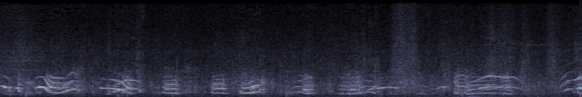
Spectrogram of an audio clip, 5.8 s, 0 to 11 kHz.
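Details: Newborn Czechoslovakian Wolfdog puppies, a litter of five females born 21 November 2020 to Orizon and Rahan, squeal in dense, overlapping bursts of high, wavering whimpers that rise and fall, with several pups calling at once.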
